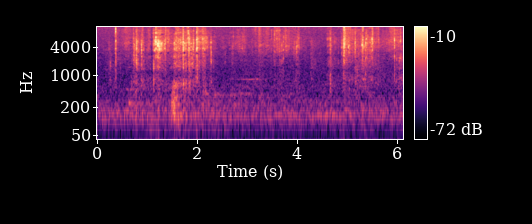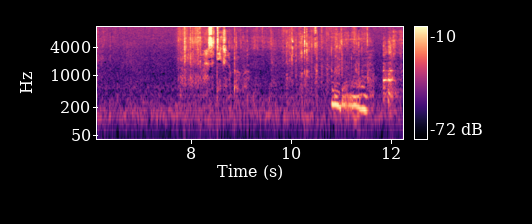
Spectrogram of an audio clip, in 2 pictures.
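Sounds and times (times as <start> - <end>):
small pieces of paper with scriptures being shuffled and rustled: 0.3 - 6.3, 7.7 - 8.7, 9.5 - 12.2.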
